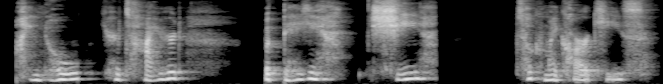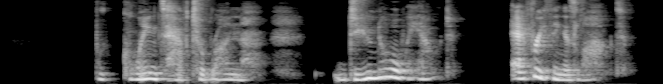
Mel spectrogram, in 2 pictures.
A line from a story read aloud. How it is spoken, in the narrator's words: panting and exhausted, I said to Ileana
